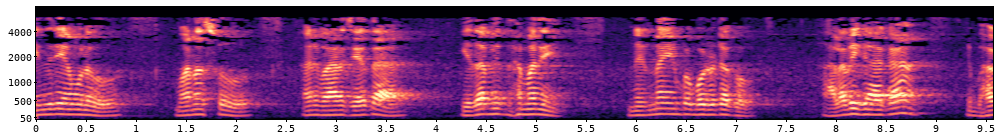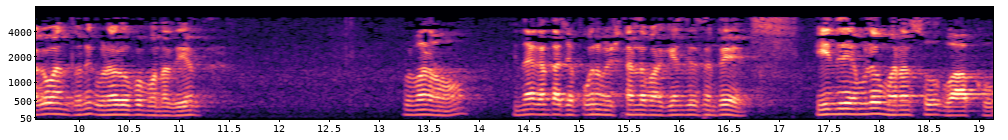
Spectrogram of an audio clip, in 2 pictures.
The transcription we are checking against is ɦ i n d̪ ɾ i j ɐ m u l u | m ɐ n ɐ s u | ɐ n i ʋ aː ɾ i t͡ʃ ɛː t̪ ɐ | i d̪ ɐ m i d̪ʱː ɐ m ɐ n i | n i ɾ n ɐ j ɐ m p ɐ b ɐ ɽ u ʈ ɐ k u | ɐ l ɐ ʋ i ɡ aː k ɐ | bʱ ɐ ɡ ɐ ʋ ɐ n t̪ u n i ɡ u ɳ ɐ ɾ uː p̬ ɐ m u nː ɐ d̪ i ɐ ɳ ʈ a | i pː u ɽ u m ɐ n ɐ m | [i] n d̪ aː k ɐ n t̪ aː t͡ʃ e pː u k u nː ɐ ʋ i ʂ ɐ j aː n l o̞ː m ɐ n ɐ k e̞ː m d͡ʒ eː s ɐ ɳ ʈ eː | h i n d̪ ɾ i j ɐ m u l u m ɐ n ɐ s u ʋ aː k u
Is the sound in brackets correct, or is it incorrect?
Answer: correct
